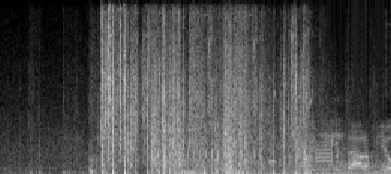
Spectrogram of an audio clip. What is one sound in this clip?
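A gun fires rapid bursts of loud shots.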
